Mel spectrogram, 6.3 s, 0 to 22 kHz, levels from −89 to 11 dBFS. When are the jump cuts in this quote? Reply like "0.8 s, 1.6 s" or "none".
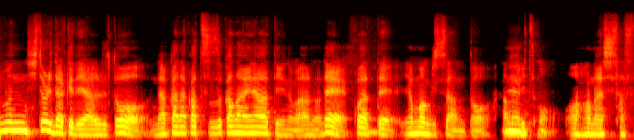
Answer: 5.0 s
